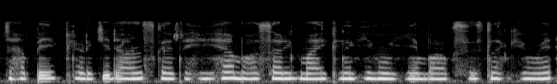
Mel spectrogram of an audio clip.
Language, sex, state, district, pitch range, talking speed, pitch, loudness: Hindi, female, Himachal Pradesh, Shimla, 255-265 Hz, 180 wpm, 260 Hz, -12 LUFS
